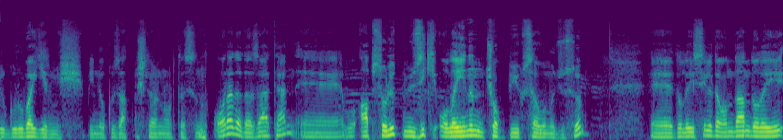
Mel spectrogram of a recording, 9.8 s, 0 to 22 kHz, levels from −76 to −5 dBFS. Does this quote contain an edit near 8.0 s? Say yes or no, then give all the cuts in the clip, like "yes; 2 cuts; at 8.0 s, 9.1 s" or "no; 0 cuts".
no; 1 cut; at 2.6 s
